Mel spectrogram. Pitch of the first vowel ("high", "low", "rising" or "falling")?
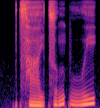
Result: low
